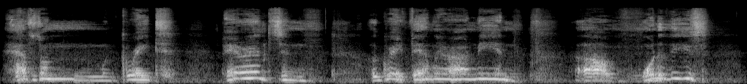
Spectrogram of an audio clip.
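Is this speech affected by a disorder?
Yes: cerebral palsy; condition audible in voice.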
